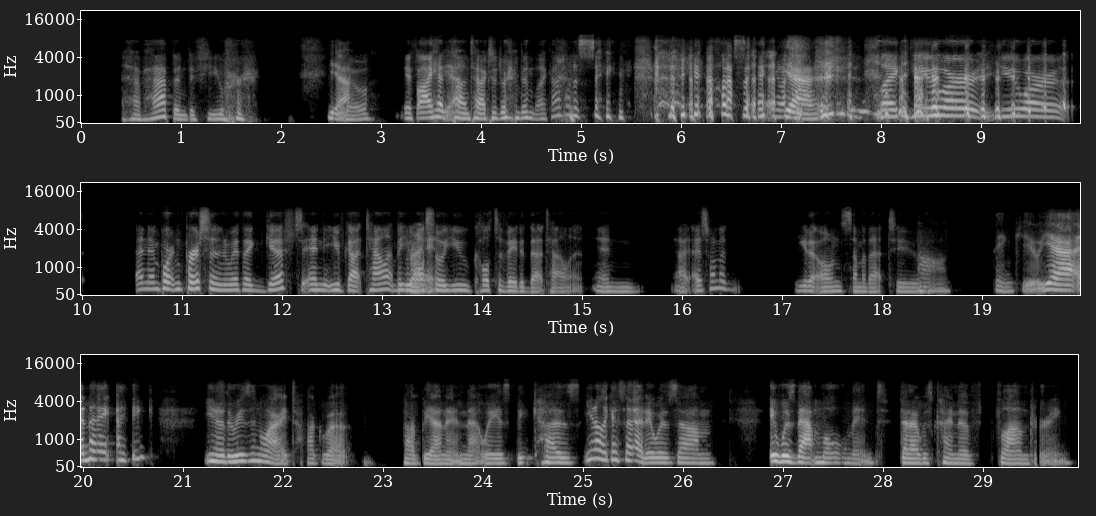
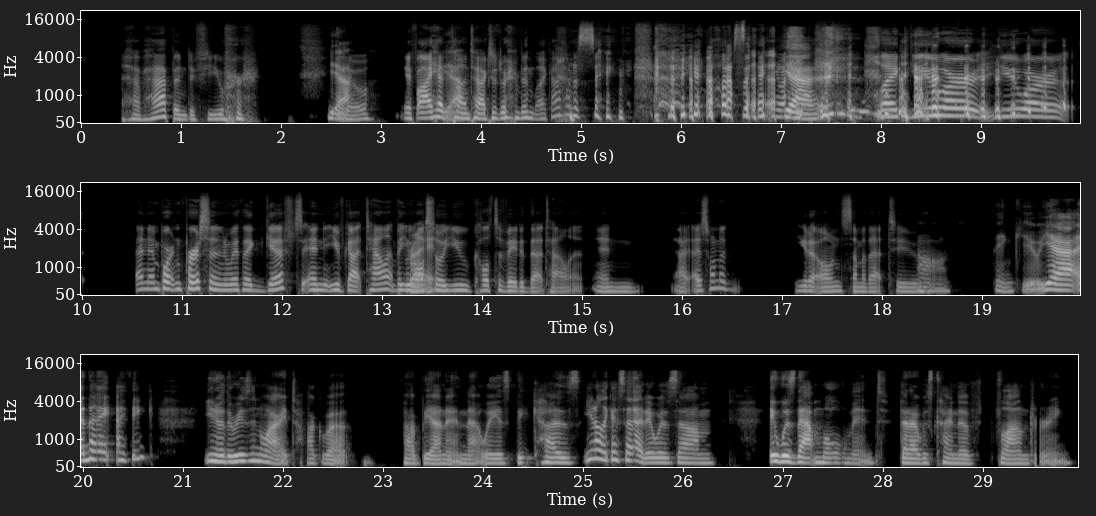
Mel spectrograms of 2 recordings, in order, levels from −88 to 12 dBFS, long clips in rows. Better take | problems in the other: second | garbled, watery; slightly; nothing above 7.5 kHz

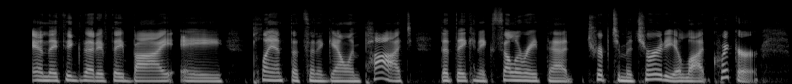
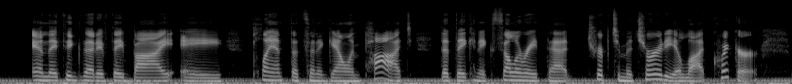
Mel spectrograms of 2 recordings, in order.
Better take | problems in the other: first | low rumble; faint; throughout; 25 dB below the speech

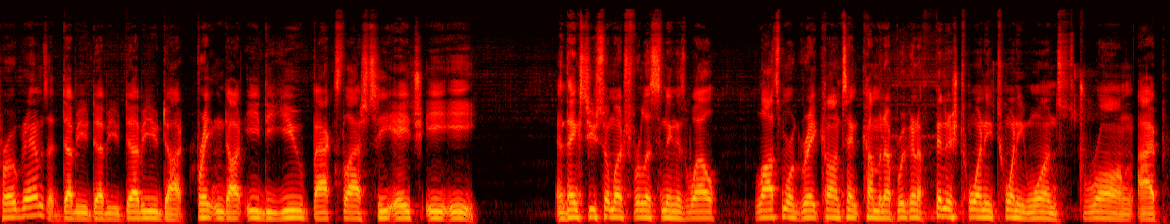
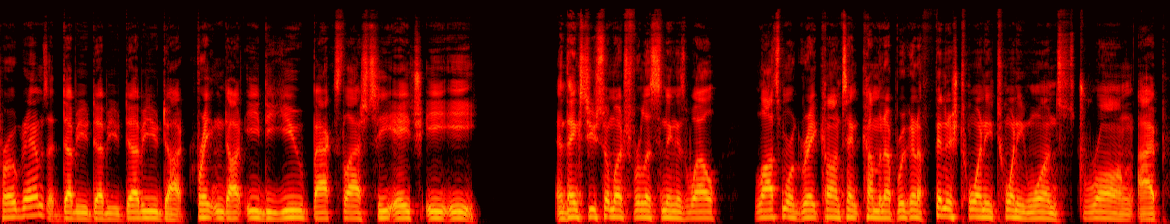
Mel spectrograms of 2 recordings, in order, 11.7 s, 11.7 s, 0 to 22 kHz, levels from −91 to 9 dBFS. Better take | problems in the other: second | household noises; faint; throughout; 30 dB below the speech

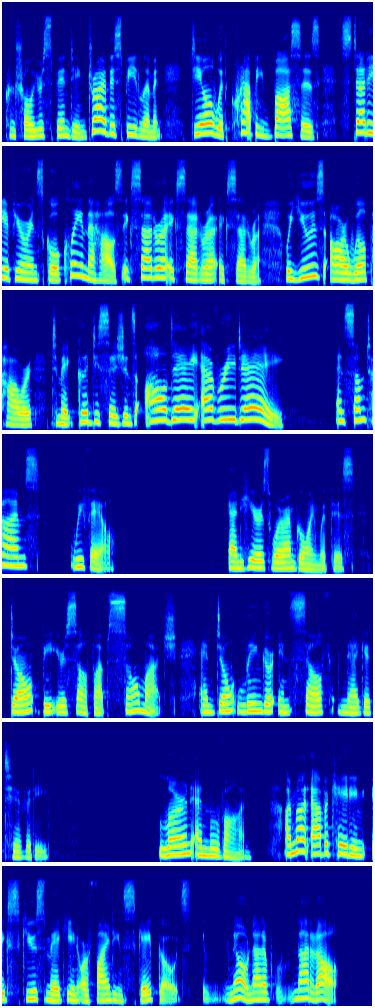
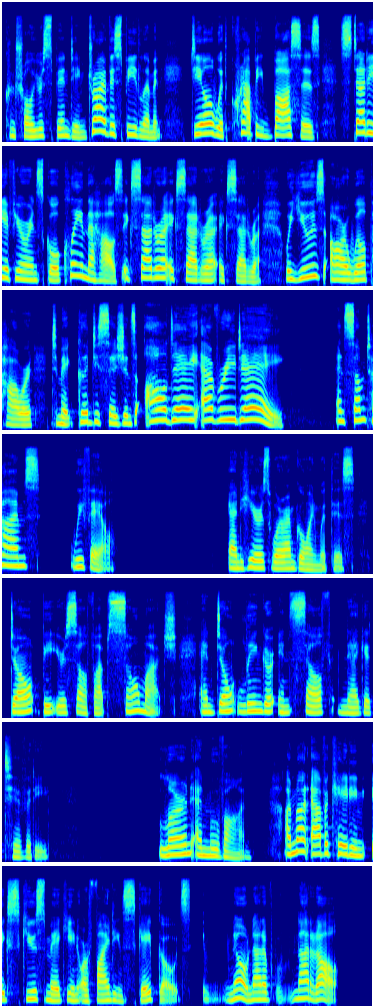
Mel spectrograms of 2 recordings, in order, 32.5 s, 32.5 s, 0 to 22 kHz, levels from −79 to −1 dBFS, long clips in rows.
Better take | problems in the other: second | muffled; slightly; fading above 3 kHz

